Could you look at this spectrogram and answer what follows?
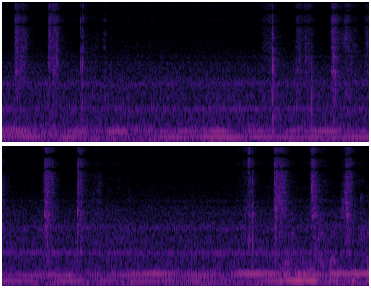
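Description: Tarot oracle cards shuffled in repeated quick riffling bursts, close and crisp, with a steady low hum underneath and no talking.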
